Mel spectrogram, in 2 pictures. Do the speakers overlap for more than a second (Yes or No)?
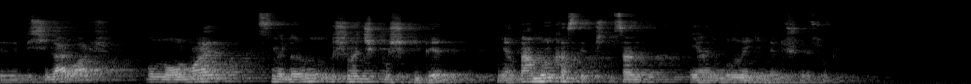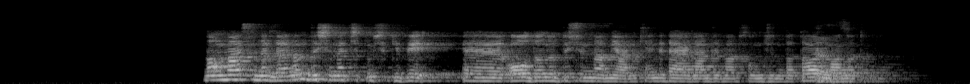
No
